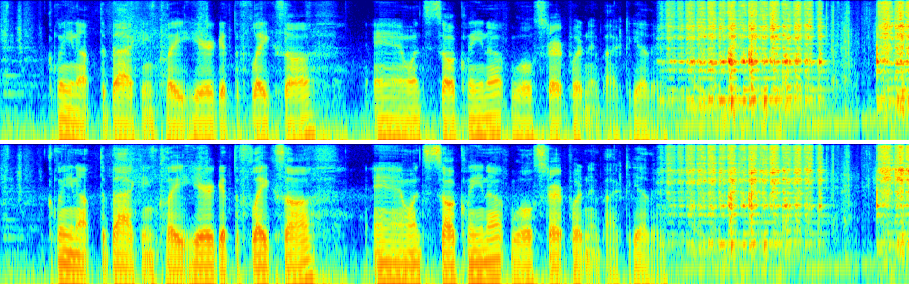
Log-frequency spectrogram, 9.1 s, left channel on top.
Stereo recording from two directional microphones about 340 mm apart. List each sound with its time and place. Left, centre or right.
0.5 s speech: centre
6.6 s rub: centre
